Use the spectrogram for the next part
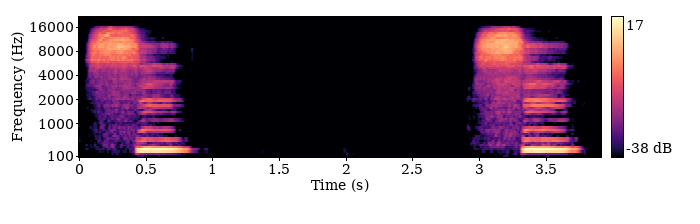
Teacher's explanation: When pronouncing si, the front part of the tongue tip stays away from the inner surface of the upper teeth all along, leaving a gap for the air flow to get through.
